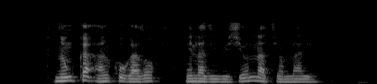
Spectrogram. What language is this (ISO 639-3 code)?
spa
